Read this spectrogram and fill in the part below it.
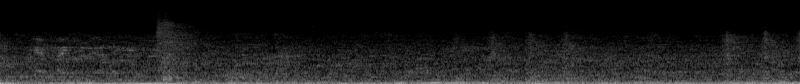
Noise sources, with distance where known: unidentified impact machinery, far
person or small group talking, far

